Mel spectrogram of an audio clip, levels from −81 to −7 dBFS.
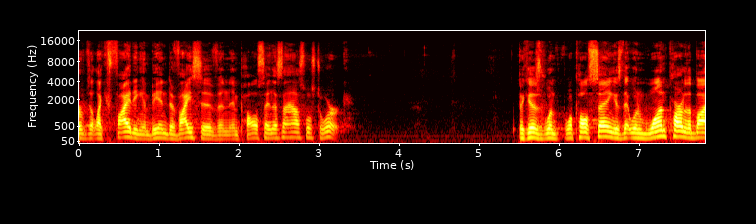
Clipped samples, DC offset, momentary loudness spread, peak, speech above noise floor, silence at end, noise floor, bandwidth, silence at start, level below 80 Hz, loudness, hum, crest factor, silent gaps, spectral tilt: under 0.1%; under 0.1%; 12 LU; -2 dBFS; 42 dB; 0 s; -63 dBFS; 16.5 kHz; 0 s; -64 dBFS; -21 LUFS; none; 20 dB; none; -4.5 dB/octave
